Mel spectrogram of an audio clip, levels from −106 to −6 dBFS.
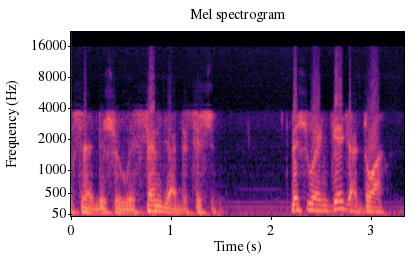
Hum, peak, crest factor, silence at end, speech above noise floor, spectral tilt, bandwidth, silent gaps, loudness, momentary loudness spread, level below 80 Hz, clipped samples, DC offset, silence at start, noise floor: none; -16 dBFS; 16 dB; 0 s; 26 dB; -6 dB/octave; 16 kHz; none; -31 LUFS; 4 LU; -46 dBFS; under 0.1%; under 0.1%; 0 s; -57 dBFS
